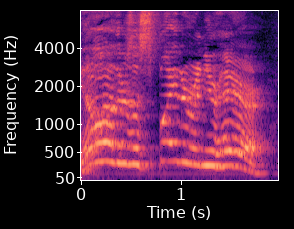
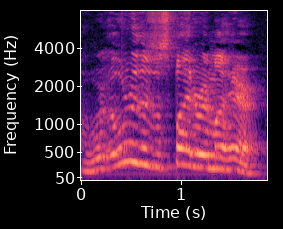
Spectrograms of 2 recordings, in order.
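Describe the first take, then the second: First: High, loud, drawn-out mock warning; kid's alarm. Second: High, loud re-enacted panic; mock panicked yelp; freaking out. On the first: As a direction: holler it like a kid raising a false alarm. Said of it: "some kid telling me". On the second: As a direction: act out a freaked-out little kid's reaction. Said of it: "I was freaking out".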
